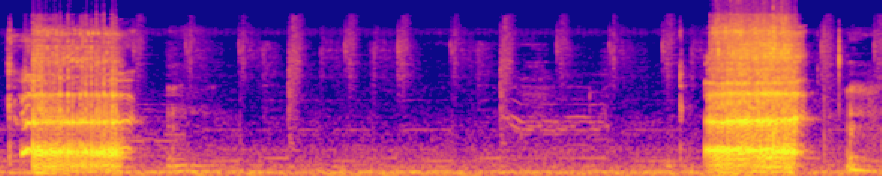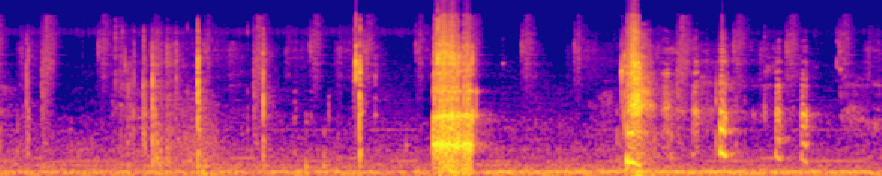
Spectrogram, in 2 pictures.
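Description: Several loud, deep burps, some long and growling, with a few shorter hiccup-like sounds in between; ordinary belching.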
